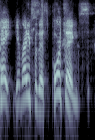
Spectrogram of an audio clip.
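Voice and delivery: high, loud teasing reveal; teasing announcement. Retold or imitated. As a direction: tease him like a game-show host. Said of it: "I was about to say".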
